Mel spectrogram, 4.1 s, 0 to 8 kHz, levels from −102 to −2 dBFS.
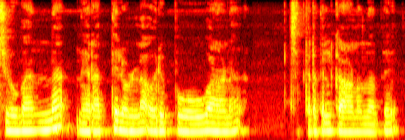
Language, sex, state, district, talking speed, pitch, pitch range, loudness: Malayalam, male, Kerala, Kollam, 90 wpm, 130 Hz, 125-140 Hz, -17 LUFS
